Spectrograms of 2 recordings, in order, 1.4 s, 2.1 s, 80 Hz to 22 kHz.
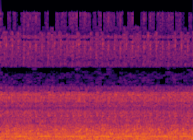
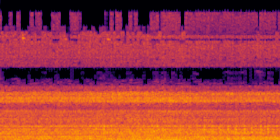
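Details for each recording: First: Toyota Camry XV30 2.4 2AZ-FE, owner's complaint was a cold-start noise, after the balance shaft was restored and a new tensioner fitted, hood open: even, steady idle with no balance-shaft rattle or whir; normal idle. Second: Toyota Camry XV30 with 2.4 2AZ-FE, cold morning start, owner reports a knock only when cold: faint, fairly regular knock about three a second from low in the engine; mechanic suspects the balance shaft, plus a brief VVT-i intake rattle at first start.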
